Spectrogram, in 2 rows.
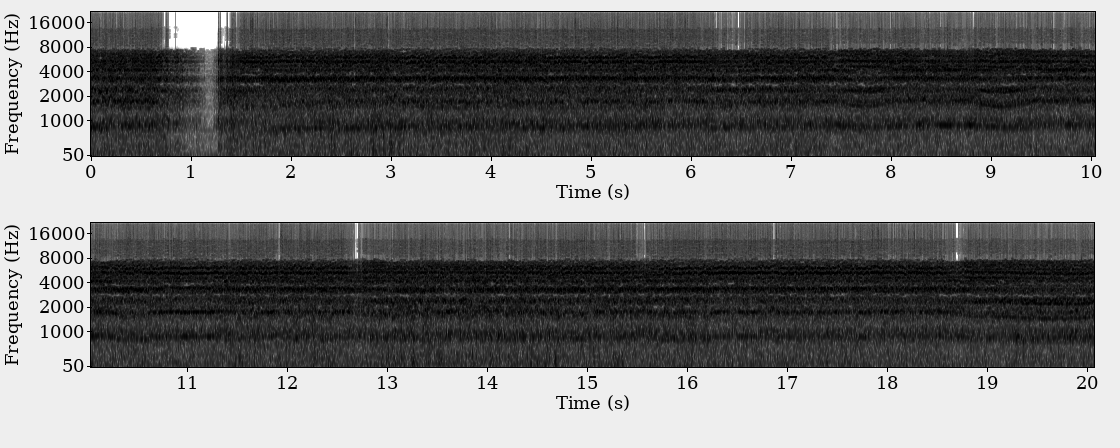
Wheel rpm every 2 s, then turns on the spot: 140, 210, 210, 220, 230, 230, 230, 230, 230, 220.
none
